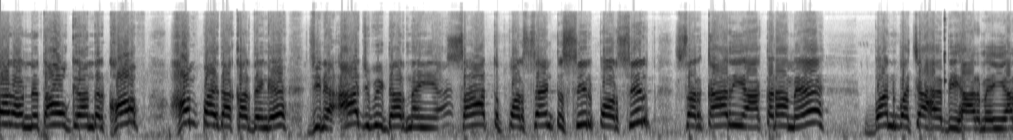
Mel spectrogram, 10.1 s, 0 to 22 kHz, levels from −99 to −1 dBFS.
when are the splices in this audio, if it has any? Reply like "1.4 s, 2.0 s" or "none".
4.3 s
